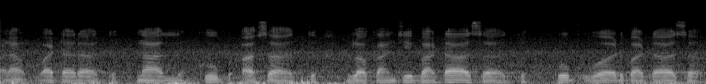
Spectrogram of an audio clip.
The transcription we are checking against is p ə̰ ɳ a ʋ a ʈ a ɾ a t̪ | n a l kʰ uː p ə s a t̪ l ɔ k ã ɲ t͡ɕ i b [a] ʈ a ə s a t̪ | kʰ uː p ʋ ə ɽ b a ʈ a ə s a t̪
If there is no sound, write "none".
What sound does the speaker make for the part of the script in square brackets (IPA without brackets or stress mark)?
a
